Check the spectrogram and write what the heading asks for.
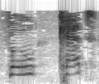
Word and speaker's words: Phuket: I know people want to make that a short U, but I have to on air say it's Phuket.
